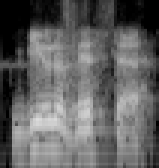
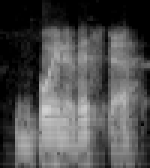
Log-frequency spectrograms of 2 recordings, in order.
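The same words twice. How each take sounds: First: The name is said the local Colorado way. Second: The name is said the standard way.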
